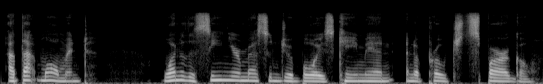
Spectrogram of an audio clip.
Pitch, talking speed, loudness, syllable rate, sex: 160 Hz, 155 wpm, -22 LUFS, 4.9 syllables/s, male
